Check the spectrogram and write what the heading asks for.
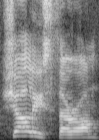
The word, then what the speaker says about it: Charlize Theron: white and the huntsman a star's Chris Hemsworth charlize theron that's how you pronounce her name Emily Blunt and Jessica Chastain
